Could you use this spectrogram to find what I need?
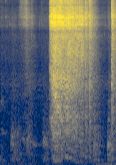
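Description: A roll of packing tape is pulled off with a loud rasp.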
